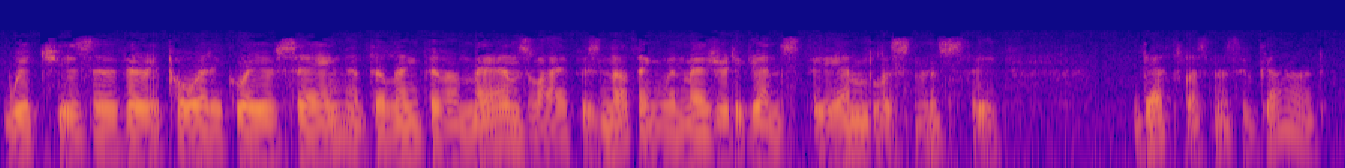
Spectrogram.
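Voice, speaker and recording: A man's voice: lowish voice, moderate pace, creaky, husky. An American actor playing a wry, skeptical anthropologist in a 1970s radio drama, questioning and teasing his professor colleague. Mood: measured. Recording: dull, lo-fi vintage radio recording.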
